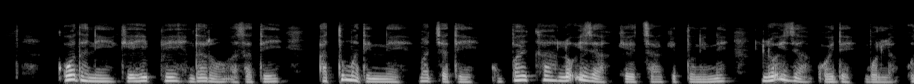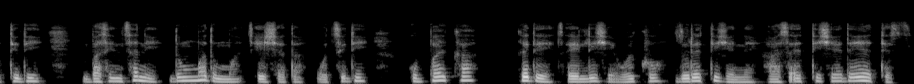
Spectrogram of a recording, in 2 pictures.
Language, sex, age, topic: Gamo, male, 25-35, government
